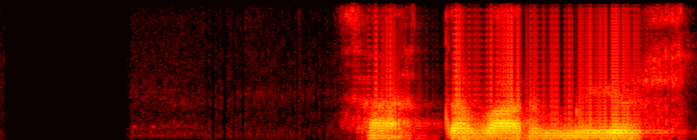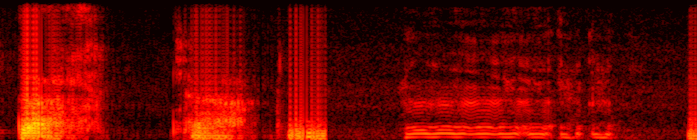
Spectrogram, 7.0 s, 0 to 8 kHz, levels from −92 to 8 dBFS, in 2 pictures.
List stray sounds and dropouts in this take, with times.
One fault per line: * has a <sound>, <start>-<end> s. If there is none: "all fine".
* has a laugh, 5.5-6.7 s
